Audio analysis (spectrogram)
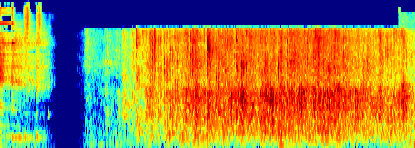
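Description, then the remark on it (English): An audience breaks into applause for filmmakers after a brief silence, the clapping building quickly into a dense, steady wash of many hands that holds for several seconds, with no voices rising above it. “Another round of applause for our lovely filmmakers,”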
